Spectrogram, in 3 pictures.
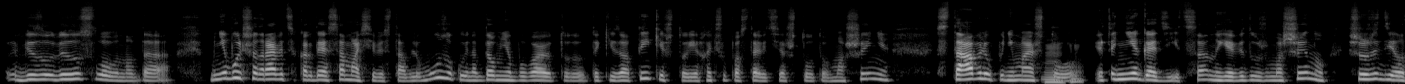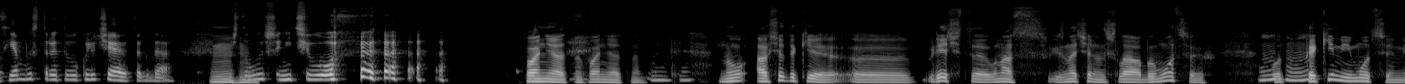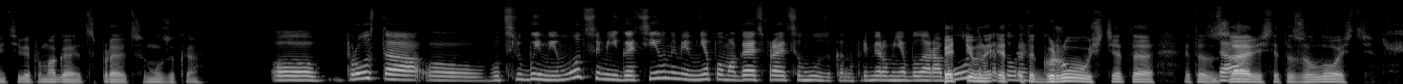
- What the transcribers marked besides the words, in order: chuckle; other background noise; tapping
- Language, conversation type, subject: Russian, podcast, Как музыка помогает тебе справляться с эмоциями?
